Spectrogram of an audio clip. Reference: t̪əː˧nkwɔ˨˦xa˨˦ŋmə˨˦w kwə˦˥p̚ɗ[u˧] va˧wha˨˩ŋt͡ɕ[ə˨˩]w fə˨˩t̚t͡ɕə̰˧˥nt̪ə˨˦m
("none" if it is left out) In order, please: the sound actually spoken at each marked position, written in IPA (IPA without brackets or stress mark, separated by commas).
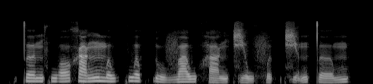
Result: u˨˩, ə˨˩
